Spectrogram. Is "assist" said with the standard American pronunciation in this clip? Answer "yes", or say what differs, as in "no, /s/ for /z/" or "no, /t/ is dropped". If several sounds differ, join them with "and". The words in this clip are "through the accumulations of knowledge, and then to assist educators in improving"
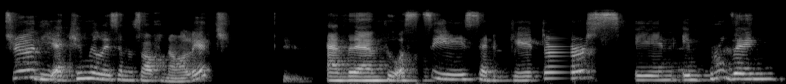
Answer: no, /t/ is dropped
